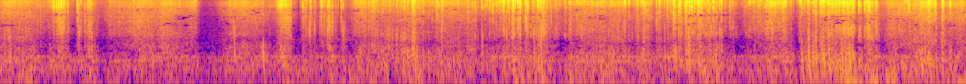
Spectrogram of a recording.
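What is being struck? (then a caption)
Plastic sequin blanket. Long nails scratch and tap across a bunched-up plastic sequin mermaid-tail blanket. The result is a dense, uneven stream of bright crinkling, rustling and tearing-like scrapes, with soft taps scattered throughout and no clear pauses.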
